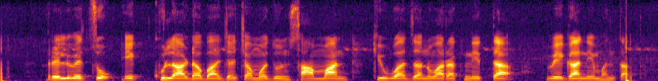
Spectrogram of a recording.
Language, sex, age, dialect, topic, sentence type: Marathi, male, 18-24, Southern Konkan, agriculture, statement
